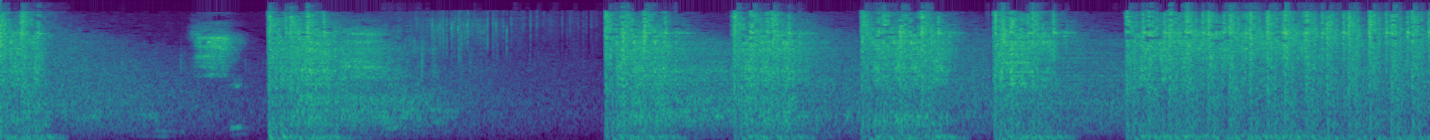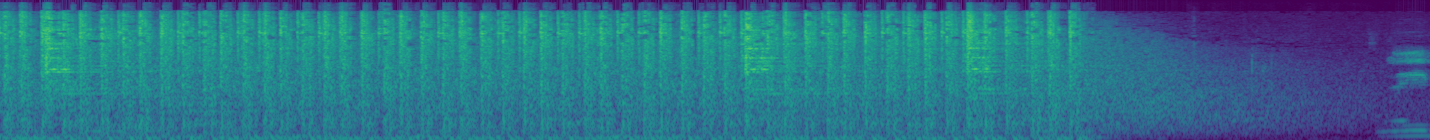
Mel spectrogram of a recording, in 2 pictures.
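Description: Pistol gunfire in a VR video game, starting as a few separate sharp shots and then becoming a long, loud, rapid barrage that lasts several seconds before stopping.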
